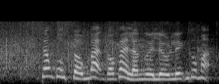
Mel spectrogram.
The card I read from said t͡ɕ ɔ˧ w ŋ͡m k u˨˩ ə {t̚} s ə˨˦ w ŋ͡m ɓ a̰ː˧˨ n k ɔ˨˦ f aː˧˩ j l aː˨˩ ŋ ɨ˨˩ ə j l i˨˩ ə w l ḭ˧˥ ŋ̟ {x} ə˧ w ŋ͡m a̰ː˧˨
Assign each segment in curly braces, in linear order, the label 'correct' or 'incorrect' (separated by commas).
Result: incorrect, correct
